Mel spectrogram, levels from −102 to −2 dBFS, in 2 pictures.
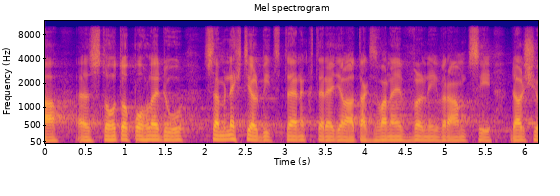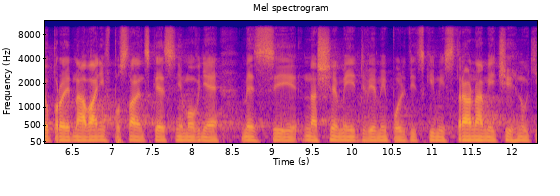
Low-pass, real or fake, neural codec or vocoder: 9.9 kHz; real; none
